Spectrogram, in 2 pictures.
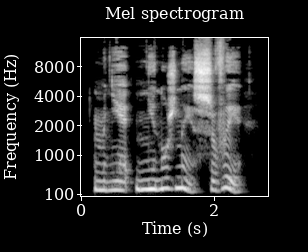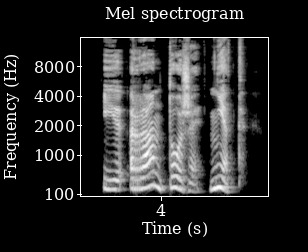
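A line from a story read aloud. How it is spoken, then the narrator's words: Syllable by syllable, clenched. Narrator (Russian): процедил он по слогам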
